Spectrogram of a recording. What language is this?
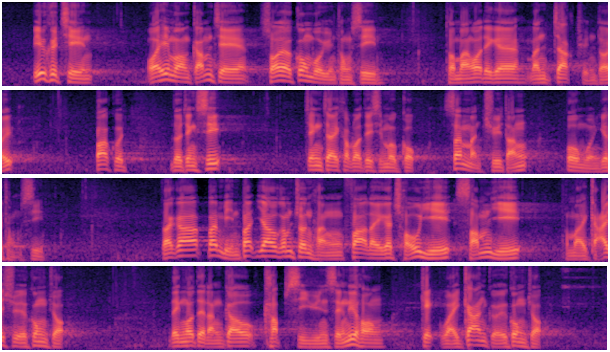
Cantonese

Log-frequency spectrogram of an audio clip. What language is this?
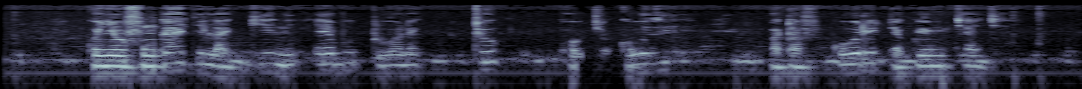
Swahili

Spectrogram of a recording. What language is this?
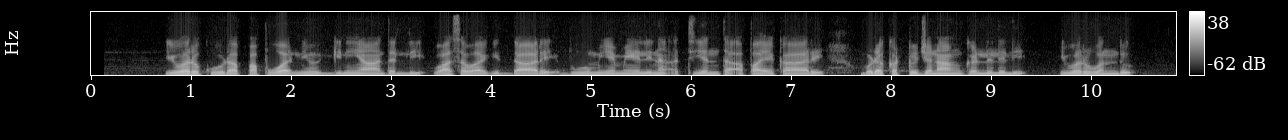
Kannada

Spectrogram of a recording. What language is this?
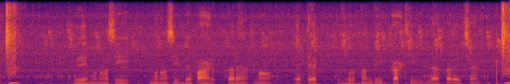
Maithili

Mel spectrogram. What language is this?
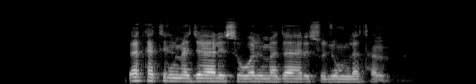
Arabic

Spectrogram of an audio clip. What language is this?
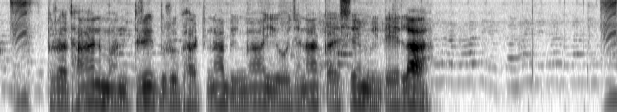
Bhojpuri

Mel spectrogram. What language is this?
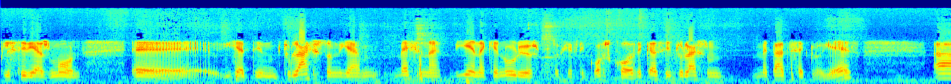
Greek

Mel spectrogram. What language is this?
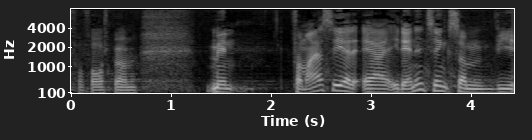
Danish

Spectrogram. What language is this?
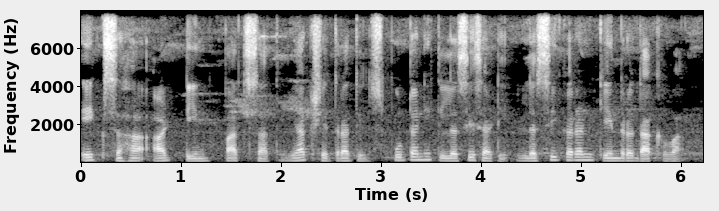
Marathi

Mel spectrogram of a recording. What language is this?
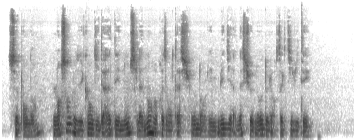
French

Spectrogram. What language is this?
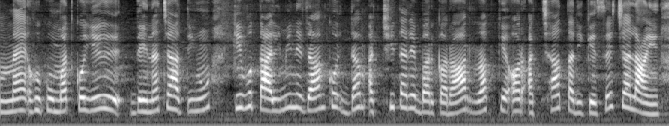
Urdu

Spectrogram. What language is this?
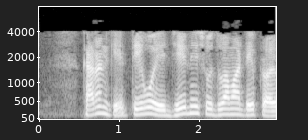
Gujarati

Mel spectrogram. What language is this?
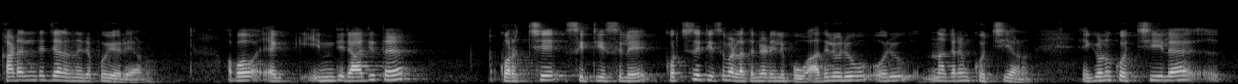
Malayalam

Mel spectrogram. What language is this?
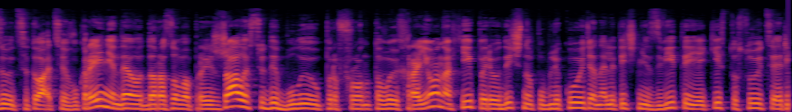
Ukrainian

